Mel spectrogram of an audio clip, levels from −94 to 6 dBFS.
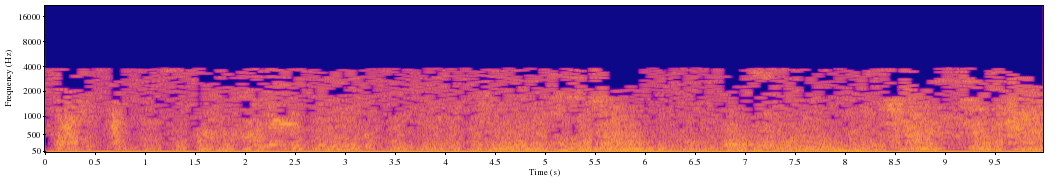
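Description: The clip is everyday sound, and it is damaged for its full length by two overlapping faults. The first is a coarse, grainy distortion that rises and falls with the sound itself: it is loud on louder passages, and the quietest moments sputter or fall to silence rather than fading smoothly. That is the signature of low bit depth without dither, likely a truncation to only about 3 bits, leaving the error only about 15 dB below the sound. Unlike steady hiss or dithered noise, it vanishes when the sound stops and changes character with every change in level. The second fault is likely MP3 compression at a very low bitrate, around 8 kbps. Nothing is left above 3.8 kHz, so the top end is dull and closed in. What separates this from a simple low-pass filter is the watery, swirling texture underneath. Weak frequency bands blink on and off from frame to frame, producing metallic chirps on bright sounds and smeared attacks.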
